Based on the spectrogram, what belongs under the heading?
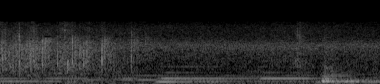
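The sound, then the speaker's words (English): An audience claps steadily for a few seconds for people as they go, a dense patter of many hands over a low sustained hum of music or voices in the background. “Oh, clap for them as they go.”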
